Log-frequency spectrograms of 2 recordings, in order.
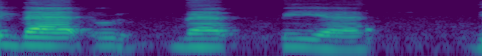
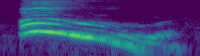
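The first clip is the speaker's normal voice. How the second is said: mock boo; 9 semitones higher, 5 dB louder than usual. Mock booing the joke.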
